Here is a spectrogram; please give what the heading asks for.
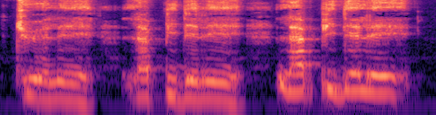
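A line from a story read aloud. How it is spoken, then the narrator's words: Crowd shouting everywhere. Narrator (French): s'écrièrent de toutes parts les chrétiens assemblés dans le temple de Jésus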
